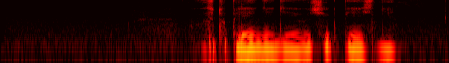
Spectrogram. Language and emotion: Russian, neutral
